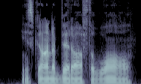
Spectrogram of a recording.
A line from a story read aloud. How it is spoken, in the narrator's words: Alexander muttered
